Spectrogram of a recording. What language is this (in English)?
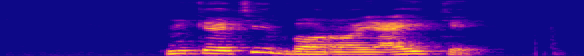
Igbo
